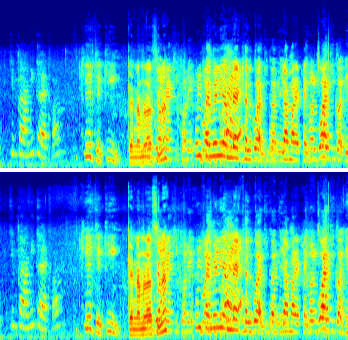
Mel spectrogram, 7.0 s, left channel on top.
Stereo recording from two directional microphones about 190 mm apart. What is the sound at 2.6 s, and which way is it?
Speech, 10° right (ahead or behind).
